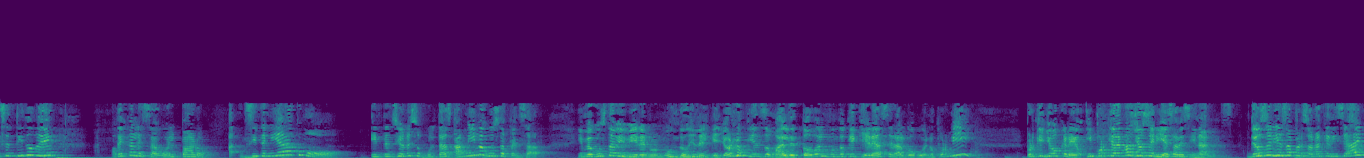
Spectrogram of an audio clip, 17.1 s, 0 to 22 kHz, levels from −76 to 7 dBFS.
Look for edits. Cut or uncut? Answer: cut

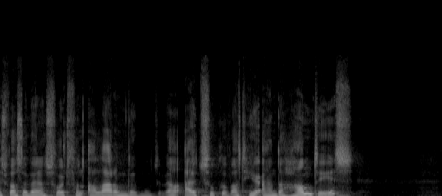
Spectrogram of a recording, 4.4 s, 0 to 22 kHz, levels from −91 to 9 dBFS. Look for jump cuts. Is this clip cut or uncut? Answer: uncut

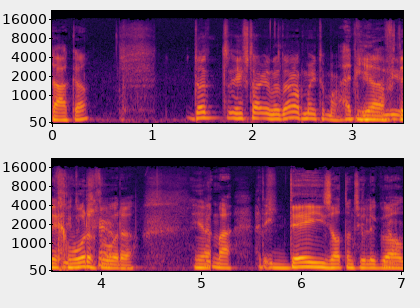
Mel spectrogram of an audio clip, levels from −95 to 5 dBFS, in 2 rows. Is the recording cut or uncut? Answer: cut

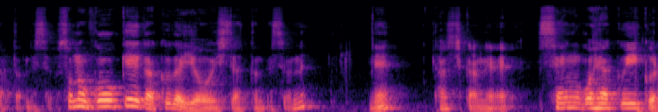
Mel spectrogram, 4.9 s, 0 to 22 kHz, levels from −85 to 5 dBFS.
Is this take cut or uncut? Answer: cut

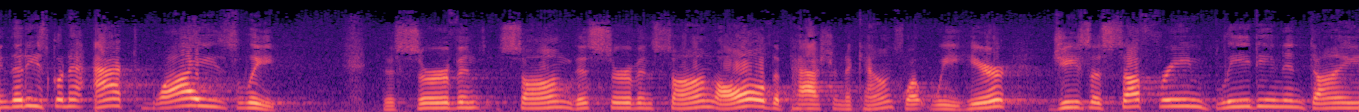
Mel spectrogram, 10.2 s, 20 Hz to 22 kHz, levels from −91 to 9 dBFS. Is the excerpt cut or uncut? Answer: cut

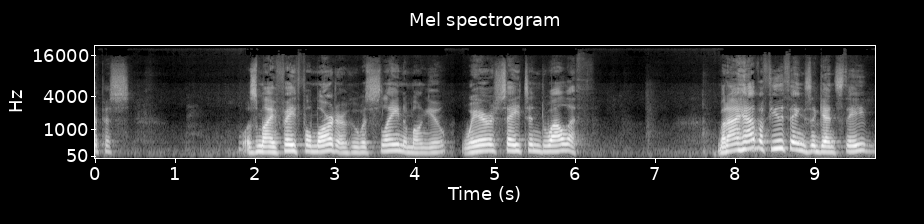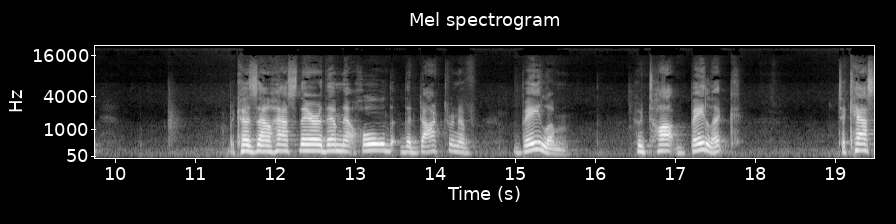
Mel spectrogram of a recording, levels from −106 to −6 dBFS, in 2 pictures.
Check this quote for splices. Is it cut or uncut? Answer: cut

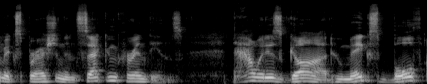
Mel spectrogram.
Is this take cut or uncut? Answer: uncut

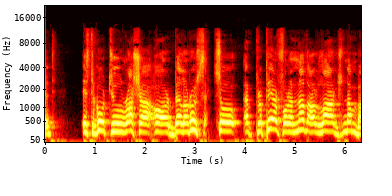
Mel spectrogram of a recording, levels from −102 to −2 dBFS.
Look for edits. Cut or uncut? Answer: cut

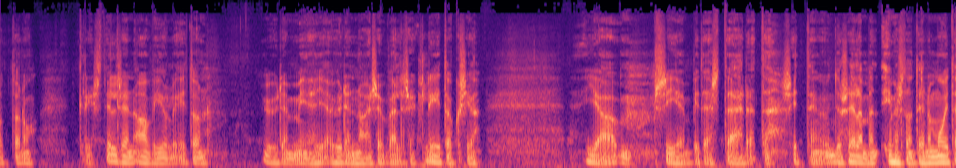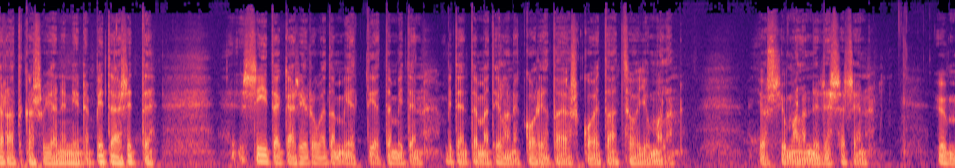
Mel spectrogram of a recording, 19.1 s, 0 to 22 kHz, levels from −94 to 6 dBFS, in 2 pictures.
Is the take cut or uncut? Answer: uncut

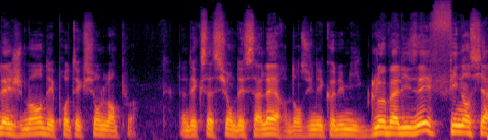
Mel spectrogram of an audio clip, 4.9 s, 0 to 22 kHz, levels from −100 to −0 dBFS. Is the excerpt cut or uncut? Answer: uncut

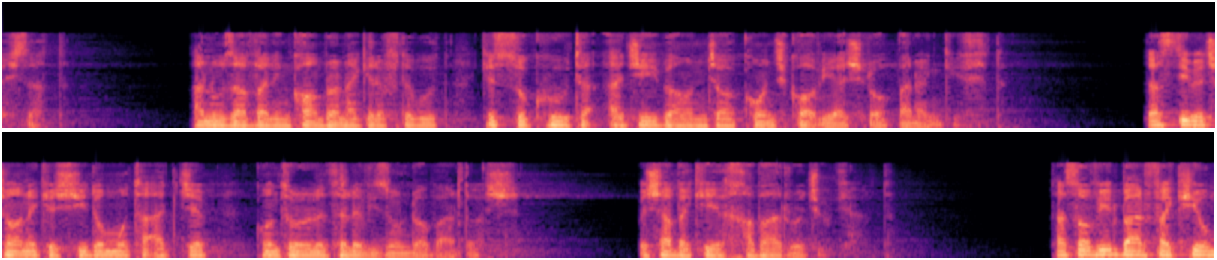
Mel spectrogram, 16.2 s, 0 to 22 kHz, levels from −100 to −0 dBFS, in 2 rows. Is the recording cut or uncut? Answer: cut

